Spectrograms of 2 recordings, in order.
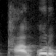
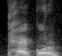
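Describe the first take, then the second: First: It is said with a native Hindi pronunciation. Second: It is said with an English-style pronunciation.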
